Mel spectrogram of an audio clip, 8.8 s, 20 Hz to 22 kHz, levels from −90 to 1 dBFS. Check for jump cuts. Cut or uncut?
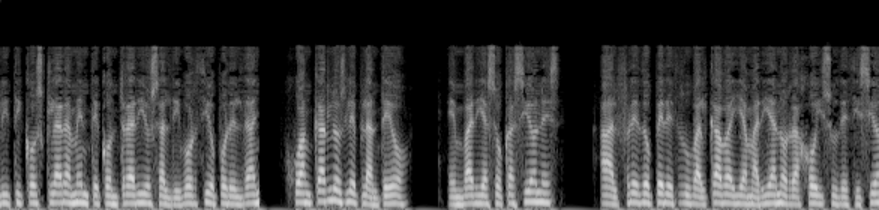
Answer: uncut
